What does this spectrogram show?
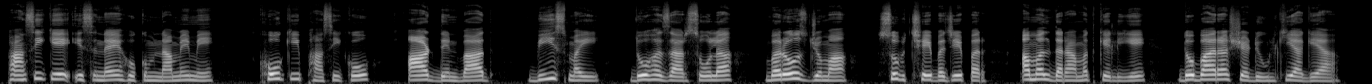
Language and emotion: Urdu, neutral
